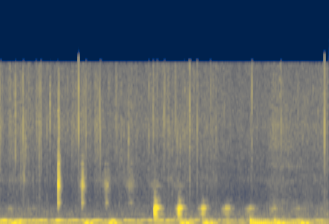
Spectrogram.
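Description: Heartbeat sound effect over a low, sustained suspense drone: paired beats, a pair a little over once a second.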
